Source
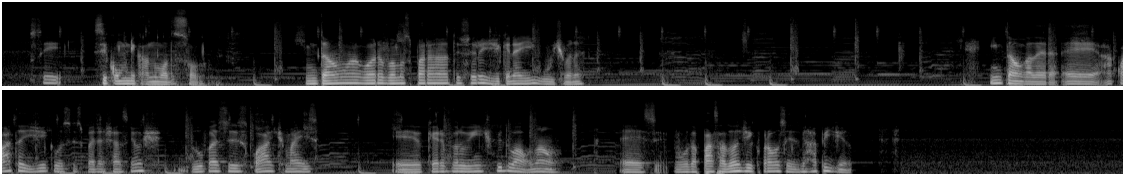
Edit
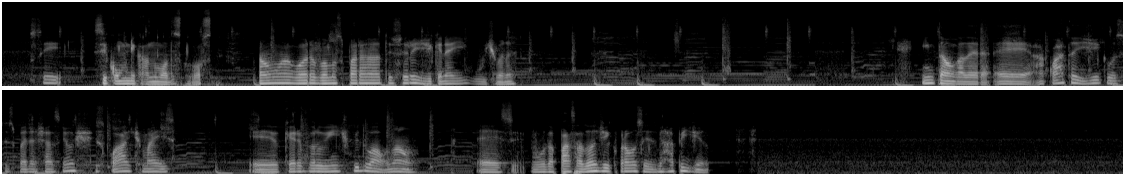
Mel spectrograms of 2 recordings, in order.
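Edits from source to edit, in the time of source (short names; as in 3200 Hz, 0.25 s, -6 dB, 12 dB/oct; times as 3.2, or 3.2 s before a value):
1.78–2.08 reverse
2.58–3.26 cut
4.97–5.76 dip -17 dB, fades 0.39 s equal-power
8.81–9.1 room tone
12.83–13.58 cut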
